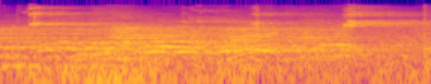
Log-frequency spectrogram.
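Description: Basketball bouncing on a gym floor during a fast break, with two sharp knocks, and players' voices calling out in the large gym.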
